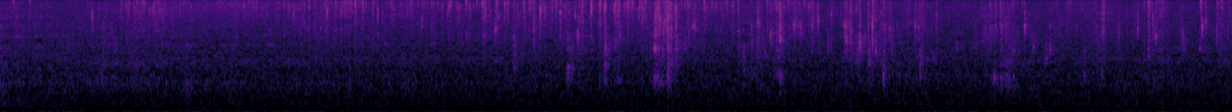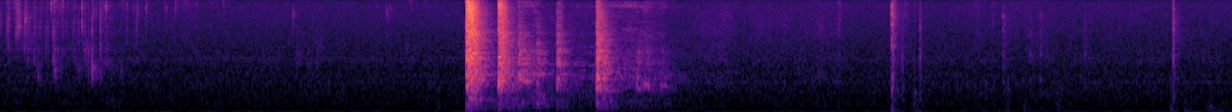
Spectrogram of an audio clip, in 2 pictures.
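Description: Thickened apple syrup poured from a small stainless steel saucepan over baked apples in a bowl, a faint trickle and drip. About eight and a half seconds in comes a short loud clatter, the loudest sound, then a single click.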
